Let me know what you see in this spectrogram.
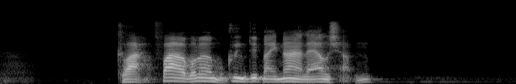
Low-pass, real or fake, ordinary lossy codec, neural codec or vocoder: none; fake; none; codec, 16 kHz, 0.5 kbps, FunCodec, trained on LibriTTS, 25 frames a second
